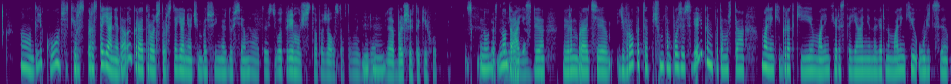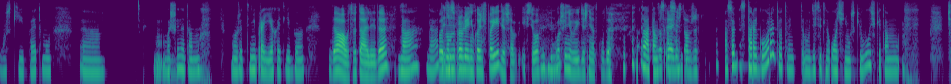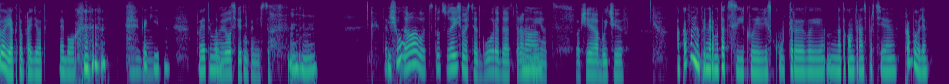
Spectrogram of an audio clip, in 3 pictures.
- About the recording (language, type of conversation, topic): Russian, unstructured, Какой вид транспорта вам удобнее: автомобиль или велосипед?
- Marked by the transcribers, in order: lip smack; tapping; other background noise; lip smack; chuckle; chuckle; chuckle; chuckle; chuckle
